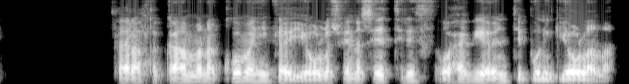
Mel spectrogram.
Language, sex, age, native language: Icelandic, male, 40-49, Icelandic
